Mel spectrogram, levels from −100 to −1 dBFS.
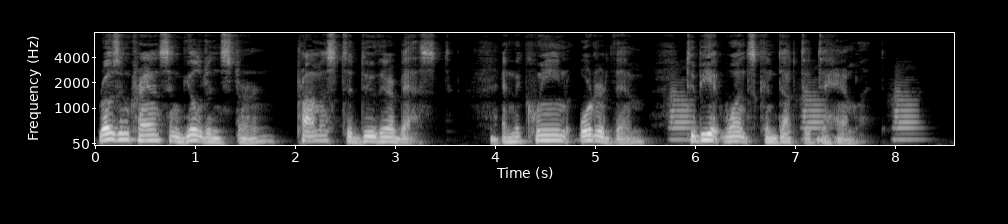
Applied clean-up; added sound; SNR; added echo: classical method WPE with log-MMSE.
